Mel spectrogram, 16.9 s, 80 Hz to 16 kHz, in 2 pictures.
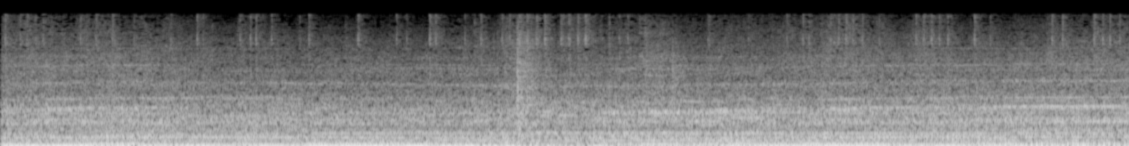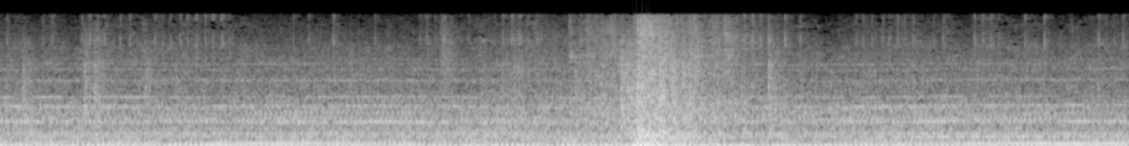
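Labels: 0.2s A bus engine is running. 16.8s

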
